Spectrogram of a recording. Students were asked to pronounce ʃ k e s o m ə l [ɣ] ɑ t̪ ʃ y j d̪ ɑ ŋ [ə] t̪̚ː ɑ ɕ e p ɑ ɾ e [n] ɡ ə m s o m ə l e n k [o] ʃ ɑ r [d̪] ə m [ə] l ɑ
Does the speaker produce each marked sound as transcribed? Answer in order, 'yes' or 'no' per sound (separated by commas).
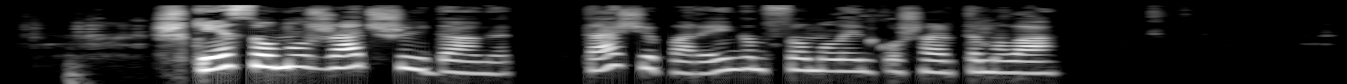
no, yes, no, yes, no, yes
